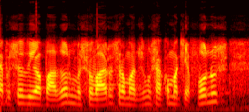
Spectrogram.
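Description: Speech only: a man talking continuously, reading aloud in Greek.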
